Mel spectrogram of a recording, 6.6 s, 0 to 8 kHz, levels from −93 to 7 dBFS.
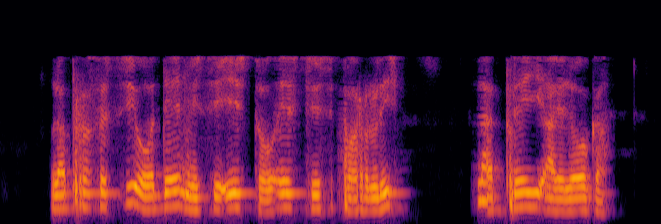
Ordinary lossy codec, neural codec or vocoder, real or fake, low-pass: AAC, 16 kbps; autoencoder, 48 kHz, 32 numbers a frame, DAC-VAE, trained on Japanese speech; fake; 7.2 kHz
